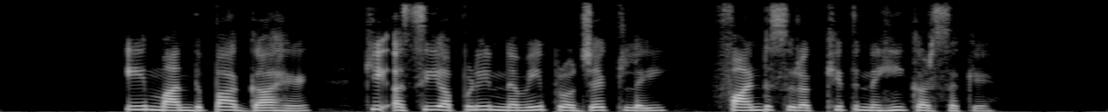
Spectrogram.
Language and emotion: Punjabi, sad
